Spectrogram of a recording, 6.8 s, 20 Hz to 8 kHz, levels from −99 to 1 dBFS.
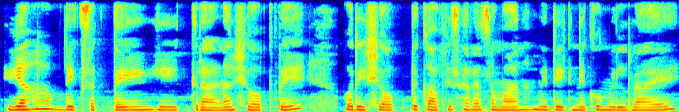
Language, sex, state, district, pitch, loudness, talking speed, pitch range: Hindi, female, Rajasthan, Jaipur, 215 Hz, -19 LUFS, 205 wpm, 200-220 Hz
